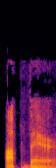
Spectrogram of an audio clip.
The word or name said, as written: Abwehr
